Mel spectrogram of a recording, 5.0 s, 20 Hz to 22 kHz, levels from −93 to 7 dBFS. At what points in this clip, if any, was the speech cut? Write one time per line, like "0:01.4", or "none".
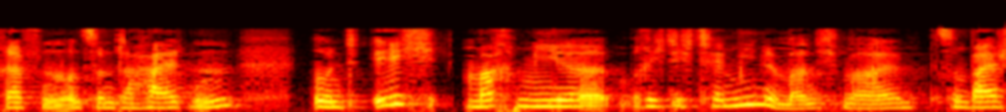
0:01.4
0:03.1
